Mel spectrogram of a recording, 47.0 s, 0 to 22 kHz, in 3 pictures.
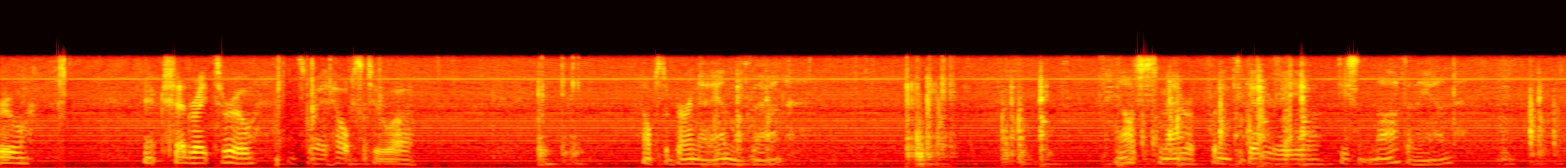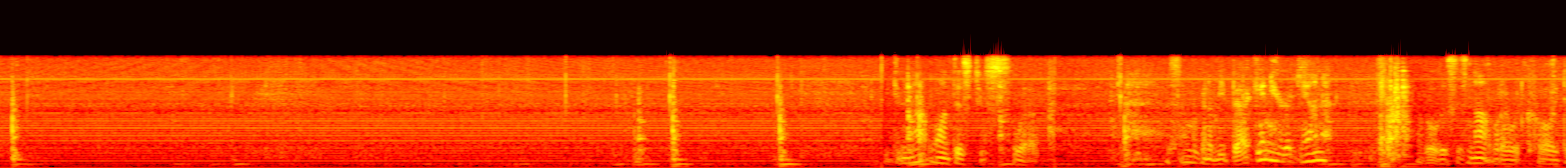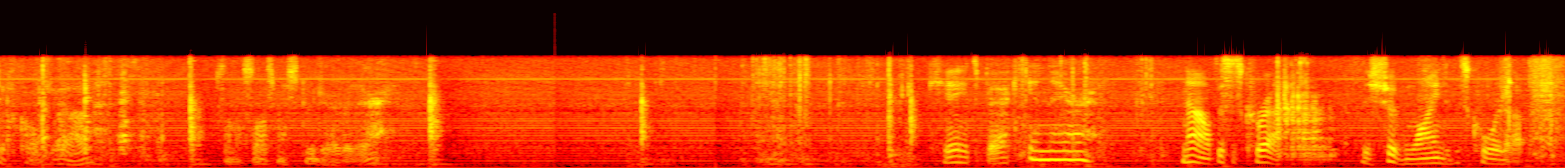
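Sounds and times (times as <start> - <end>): mains hum: 0.0 - 46.9.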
